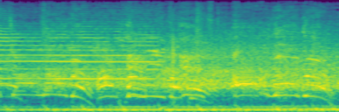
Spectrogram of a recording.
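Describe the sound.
Crowd cheering at a UFC mixed martial arts fight: a dense, continuous roar with whoops and shouted voices rising and falling above it.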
